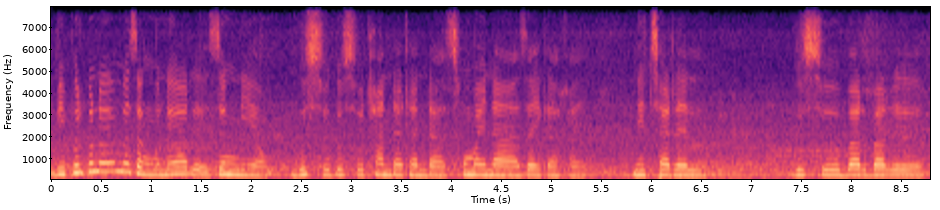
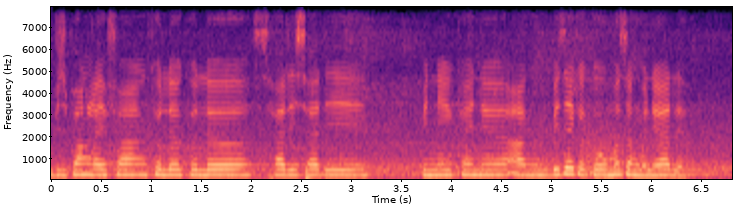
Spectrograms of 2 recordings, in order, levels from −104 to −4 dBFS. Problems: none marked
